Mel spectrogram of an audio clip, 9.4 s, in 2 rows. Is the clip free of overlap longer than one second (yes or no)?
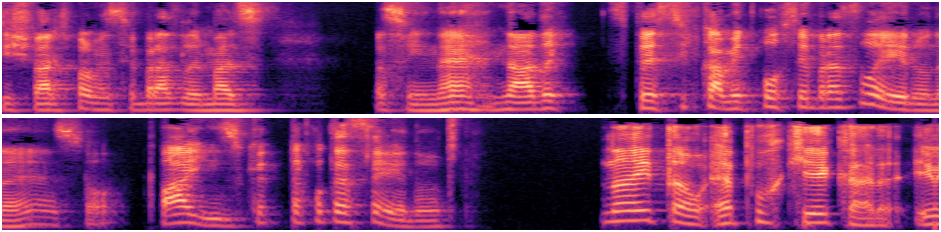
yes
